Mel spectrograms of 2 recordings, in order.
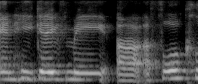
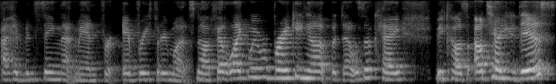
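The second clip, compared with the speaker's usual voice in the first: ordinary delivery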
